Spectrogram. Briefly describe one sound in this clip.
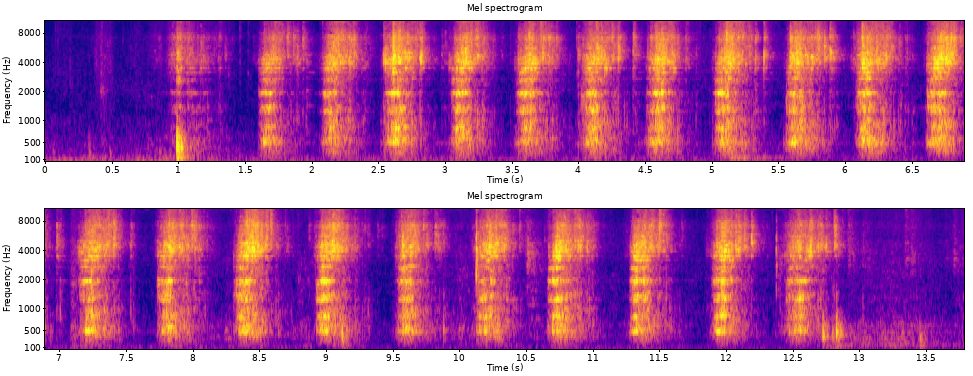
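Nuts rattle and clatter as they are tossed in a metal pan in a quick, steady rhythm.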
